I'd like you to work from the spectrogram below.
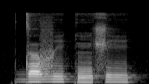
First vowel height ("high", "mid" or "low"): mid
